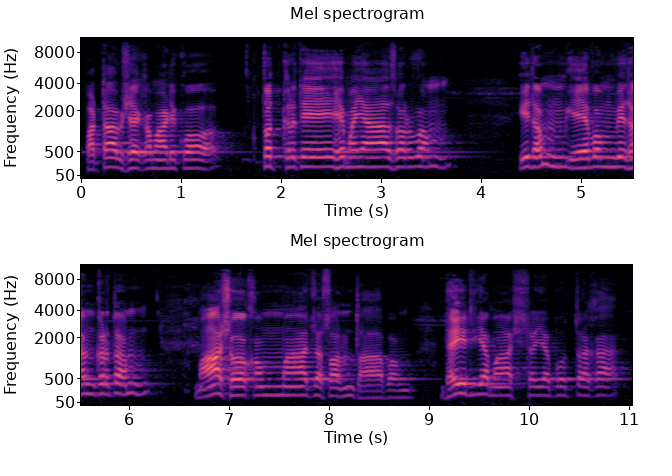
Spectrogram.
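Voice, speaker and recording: A man's voice: fairly high pitch, a little mellow, lightly acted. A man voicing a scheming queen mother who coaxes her son, chanting verses, on a dull lo-fi recording.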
